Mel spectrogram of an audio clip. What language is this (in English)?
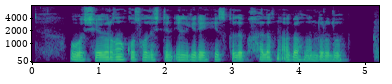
Uyghur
